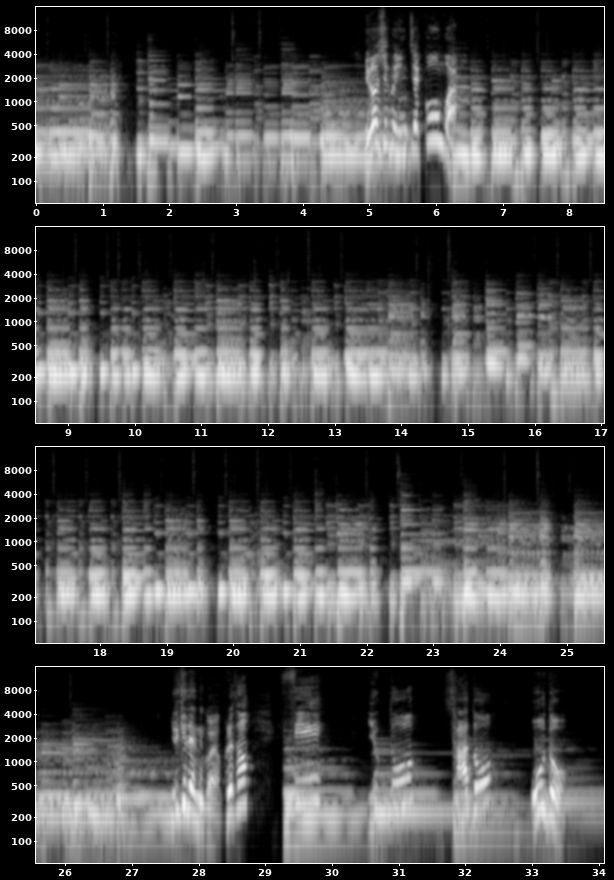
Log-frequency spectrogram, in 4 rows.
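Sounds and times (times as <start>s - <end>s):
digital piano chords and melody: 0.0s - 34.0s.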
